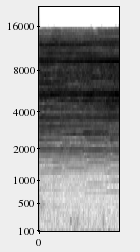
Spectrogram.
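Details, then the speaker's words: Sidewinder V3 rotary tattoo machine set to hit hard with a longer throw: high buzzy hum with an uneven, choppy low-end rhythm at about 6 volts; more voltage smooths it out. "now for like you really want the machine to hit hard and it sounds choppy at on the lower volts like 6"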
